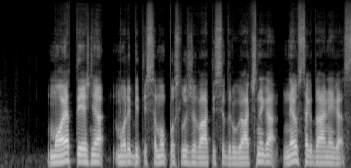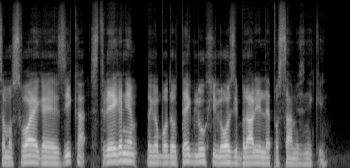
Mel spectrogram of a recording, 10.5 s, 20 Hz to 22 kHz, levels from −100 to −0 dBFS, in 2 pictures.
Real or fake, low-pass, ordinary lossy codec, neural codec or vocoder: fake; none; none; codec, 44.1 kHz, 7.8 kbps, Pupu-Codec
